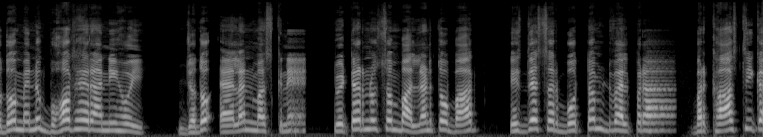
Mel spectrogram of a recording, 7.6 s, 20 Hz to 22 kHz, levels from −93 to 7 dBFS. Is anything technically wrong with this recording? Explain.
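Yes. AAC frame loss with concealment occurs twice. At 2.91–3.07 s, just after "ਹੋਈ ਜਦੋਂ ਐਲਨ ਮਸਕ", about 128 ms of frames went missing. The decoder rebuilt them from the last good spectrum, which leaves a brief smeared, phasey blur. At 6.50–6.96 s, after "ਬਾਅਦ ਇਸ ਦੇ ਸਰਬੋਤਮ", gaps scattered over about 430 ms include a run of roughly 300 ms, long enough for the concealment to decay toward silence before the sound fades back in.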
